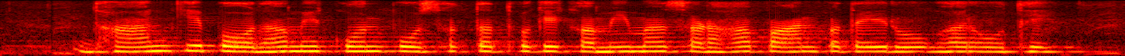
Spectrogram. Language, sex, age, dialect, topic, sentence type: Chhattisgarhi, female, 18-24, Eastern, agriculture, question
